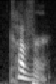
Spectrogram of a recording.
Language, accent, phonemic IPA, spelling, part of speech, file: English, US, /ˈkʌvɚ/, cover, noun / adjective / verb, En-us-cover.ogg
- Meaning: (noun) 1. A lid 2. Area or situation which screens a person or thing from view 3. The front and back of a book, magazine, CD package, etc 4. The top sheet of a bed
